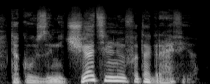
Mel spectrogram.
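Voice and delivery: ordinary talk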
